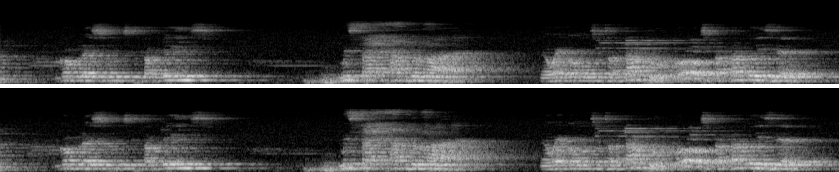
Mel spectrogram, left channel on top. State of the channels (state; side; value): normal; both; correlation 0.34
